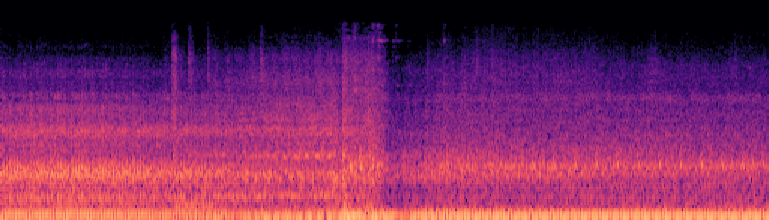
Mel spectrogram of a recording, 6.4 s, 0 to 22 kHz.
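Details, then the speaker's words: Cummins ISM 10.8 L (11 L) diesel heavy truck: deep even rumble at steady idle with a brief air hiss midway, no knocks or misses; normal idle. "i'm going to flip this camera on now and we'll go around and start it up for you again cummins ism engine 10.8 liters 11 liter"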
